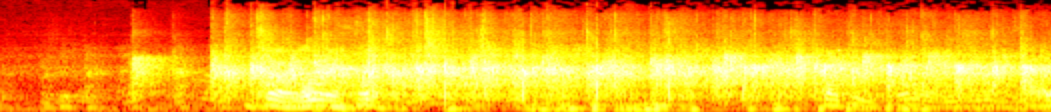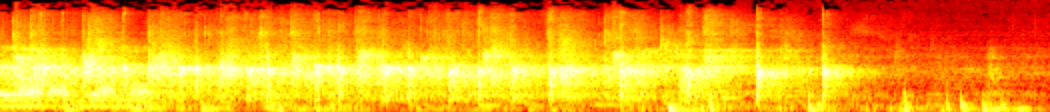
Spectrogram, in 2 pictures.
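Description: A crowd applauds in a room.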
